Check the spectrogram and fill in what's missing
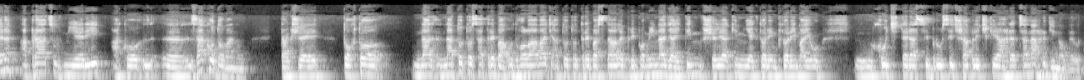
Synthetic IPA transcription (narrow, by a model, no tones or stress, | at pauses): ɾapɾaːt͡suvmɪɛɾiakɔ | zakɔd̪ɔʋanuː | t̪aɡʒɛt̪ɔxt̪ɔ | nanat̪ɔt̪ɔsat̪ɾɛbaʔɔd̪ʋɔlaːʋaɟat̪ɔt̪ɔt̪ɾɛbast̪aːlɛpɾipɔmiːnaɟajt̪iːmfʃɛlɪakimɲɪɛkt̪ɔɾiːmkt̪ɔɾiːmajuː | xuct̪ɛɾasbɾusicʃablit͡ʃkiaɦɾacsanaɦr̩ɟinɔʋɛ̰l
